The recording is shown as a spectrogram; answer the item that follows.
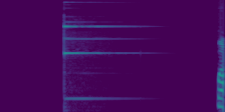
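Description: A single bright ding, the notification-bell chime sound effect of a subscribe-button animation. It rings out and fades away over about a second.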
